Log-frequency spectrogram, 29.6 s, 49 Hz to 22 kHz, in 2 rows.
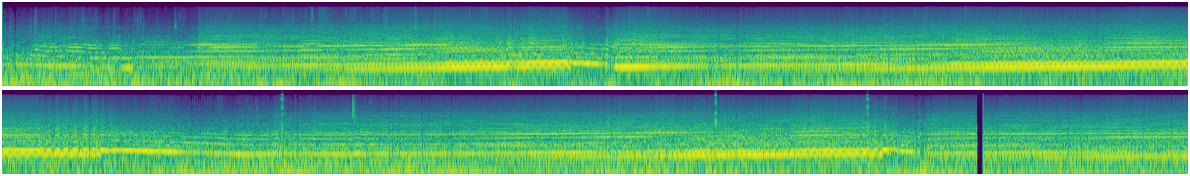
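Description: Honda EK9 Civic Type R's 1.6-litre VTEC four-cylinder heard from inside the cabin, running hard at high revs under full throttle. The revs climb steadily and fall back three times, about 7, 16 and 26 seconds in, with a brief dropout in the sound just after the last one.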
